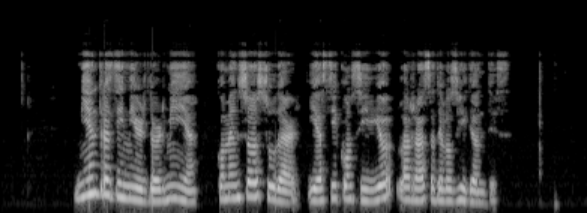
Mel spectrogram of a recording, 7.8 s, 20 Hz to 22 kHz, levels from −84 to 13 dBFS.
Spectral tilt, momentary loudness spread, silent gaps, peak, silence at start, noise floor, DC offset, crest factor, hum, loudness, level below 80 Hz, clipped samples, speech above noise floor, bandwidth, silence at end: -3 dB/octave; 8 LU; none; 0 dBFS; 1 s; -71 dBFS; under 0.1%; 16 dB; none; -16 LUFS; -64 dBFS; under 0.1%; 55 dB; 9.6 kHz; 1.05 s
